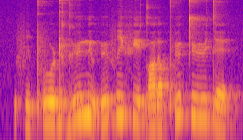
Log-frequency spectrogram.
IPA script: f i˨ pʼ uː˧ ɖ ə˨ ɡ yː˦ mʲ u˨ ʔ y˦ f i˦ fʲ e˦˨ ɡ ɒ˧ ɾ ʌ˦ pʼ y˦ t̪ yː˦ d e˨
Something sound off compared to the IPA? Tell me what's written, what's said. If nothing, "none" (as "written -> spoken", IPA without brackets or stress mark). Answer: ʌ˦ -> ʌ˧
